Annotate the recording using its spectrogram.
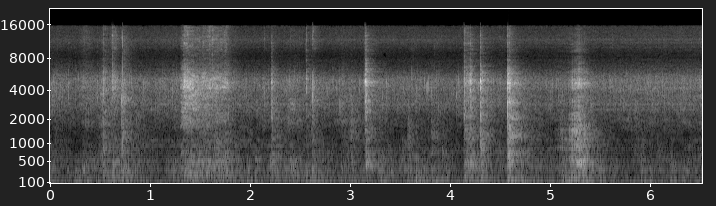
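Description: A metal ladle scrapes and clinks against a metal pan.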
